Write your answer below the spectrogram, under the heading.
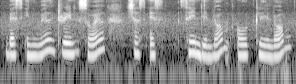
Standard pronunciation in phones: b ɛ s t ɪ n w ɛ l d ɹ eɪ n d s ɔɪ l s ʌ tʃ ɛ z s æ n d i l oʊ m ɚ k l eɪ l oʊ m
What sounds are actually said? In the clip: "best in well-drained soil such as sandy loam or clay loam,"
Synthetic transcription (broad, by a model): b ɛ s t ɪ n w ɛ l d ɹ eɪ n s ɔɪ l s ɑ s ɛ s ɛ n d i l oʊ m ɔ k l eɪ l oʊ m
